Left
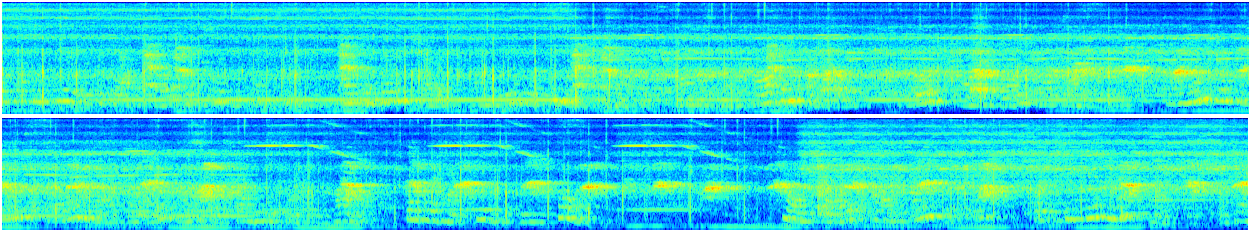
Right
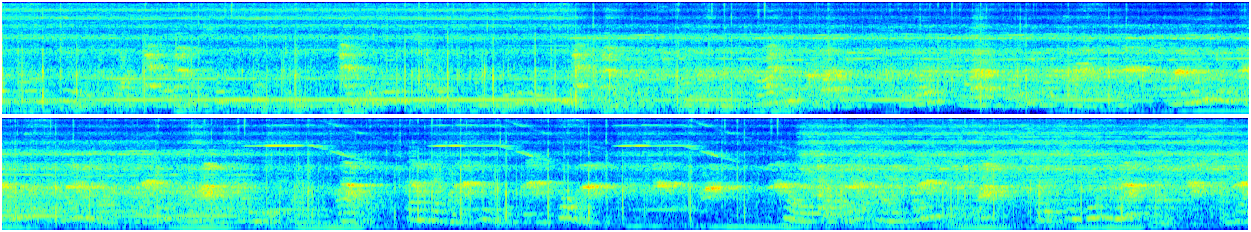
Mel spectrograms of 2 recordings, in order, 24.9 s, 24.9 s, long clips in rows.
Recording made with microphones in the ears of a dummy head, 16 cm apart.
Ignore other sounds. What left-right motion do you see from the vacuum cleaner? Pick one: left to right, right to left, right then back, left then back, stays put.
right then back.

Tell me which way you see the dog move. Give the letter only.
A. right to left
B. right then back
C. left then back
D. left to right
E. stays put
D.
